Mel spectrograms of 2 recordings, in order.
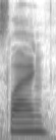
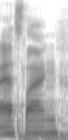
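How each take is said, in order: First: It is said as one plain word. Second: It starts with a separately spoken letter S. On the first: "do people say slang" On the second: "or S slang?"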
